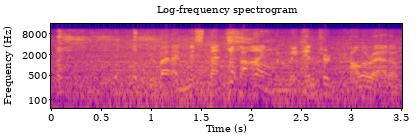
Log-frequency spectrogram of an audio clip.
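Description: A fairly quick pace, loud background noise, and dry sound with no echo. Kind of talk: casual vlog chat. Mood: relaxed, jokey. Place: car. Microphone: phone near.

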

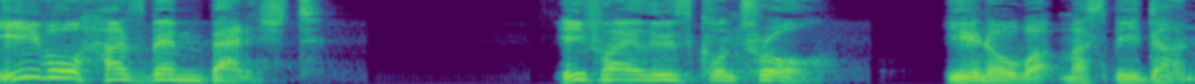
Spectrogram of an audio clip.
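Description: The pitch swings widely in this put-on character voice, delivered at a slow pace. The recording is very clean, with a silent background. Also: man, fairly high pitch for a man.

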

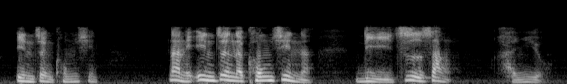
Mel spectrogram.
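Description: A man's somewhat breathy voice at a very slow pace, over a quiet background. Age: old. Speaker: Buddhist master giving sutra teaching; Buddhist teacher. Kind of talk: dharma lecture. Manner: animated. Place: hall.

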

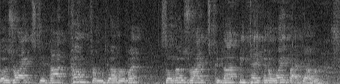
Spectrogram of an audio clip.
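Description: Someone with an American accent talks at a moderate pace with very even loudness and fairly even intonation. Audible room echo and light background noise are present. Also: man, high pitch for a man. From Virginia, US. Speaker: rally speaker. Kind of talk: rally speech. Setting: outdoor rally with crowd. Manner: formal, rhetorical. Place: street.

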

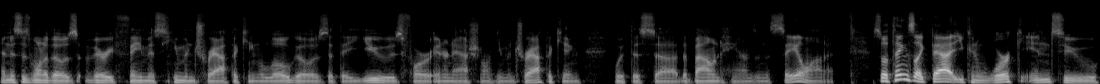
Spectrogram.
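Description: A man's very deep, low voice at a moderate pace, with ordinary pitch variation and big swings in loudness, dry with no echo, over a quiet background. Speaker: workshop host. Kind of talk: tutorial. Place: studio. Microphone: studio mic.

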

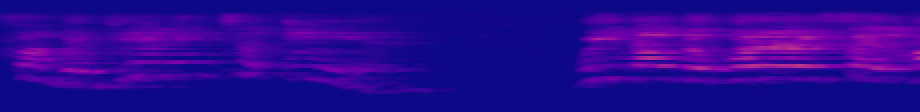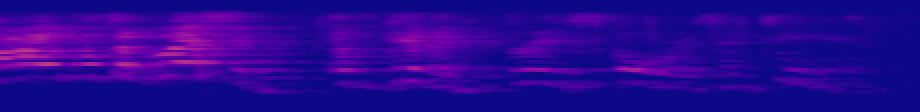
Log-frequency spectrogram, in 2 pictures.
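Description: The voice is raised and projected, with a bright, sharp tone. It moves at a moderate pace over audible room echo. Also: woman. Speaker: church member giving tribute. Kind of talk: reading aloud a tribute poem.

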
